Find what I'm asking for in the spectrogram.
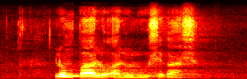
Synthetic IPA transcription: lom̩b̥ʱalɔʔaloluɬɛk̬aːɬɛ̥

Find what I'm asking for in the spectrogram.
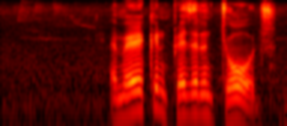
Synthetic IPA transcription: əmɛɹɪkə̃npʰɹɛzɪɾə̃nt̚d͡ʒɔːd͡ʒ

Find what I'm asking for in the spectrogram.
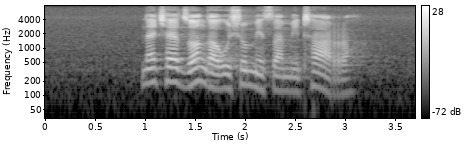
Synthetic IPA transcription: nɛt͡ʃʰɛd͡zwaŋɡauʃumisamitʰaːra

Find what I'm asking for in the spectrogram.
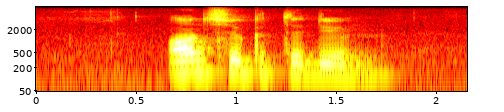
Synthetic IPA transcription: ʔɑːnsukətədun

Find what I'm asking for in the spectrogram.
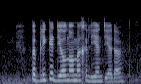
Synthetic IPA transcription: pəblikədiəlˠnɑːməχəliəntɦiədə

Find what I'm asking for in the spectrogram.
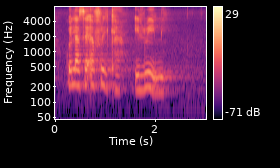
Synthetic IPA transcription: k̬wɛlasɛʔafrik̬a | ilwiːmi

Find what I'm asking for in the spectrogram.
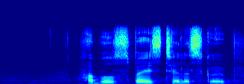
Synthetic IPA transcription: habəlˠspestʰɛləskoːp

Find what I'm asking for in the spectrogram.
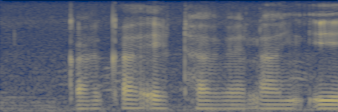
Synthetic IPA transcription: kʼakʼaʔɛtʰaβɛlʔaŋ̩ɪ

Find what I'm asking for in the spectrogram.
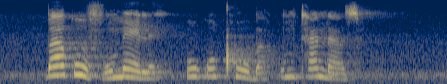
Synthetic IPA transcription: ɓakʼuvumɛlɛ | ukʼuǃʰuɓaum̩tʰandʱaːzɔ

